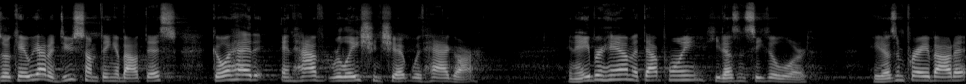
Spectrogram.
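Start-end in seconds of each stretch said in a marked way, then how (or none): none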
